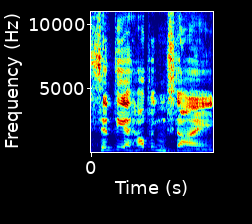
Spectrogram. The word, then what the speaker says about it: Cynthia Helpingstine: on radio friends and i hope i pronounced your name right this is cynthia hope helping Stein right that's right Cynthia helping Stein that's a good German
